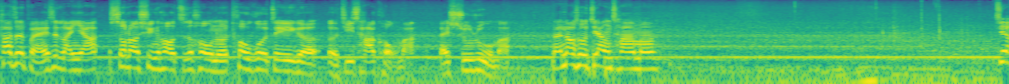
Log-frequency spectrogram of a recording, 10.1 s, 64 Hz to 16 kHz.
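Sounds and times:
low rumble: 6.7 - 10.0.

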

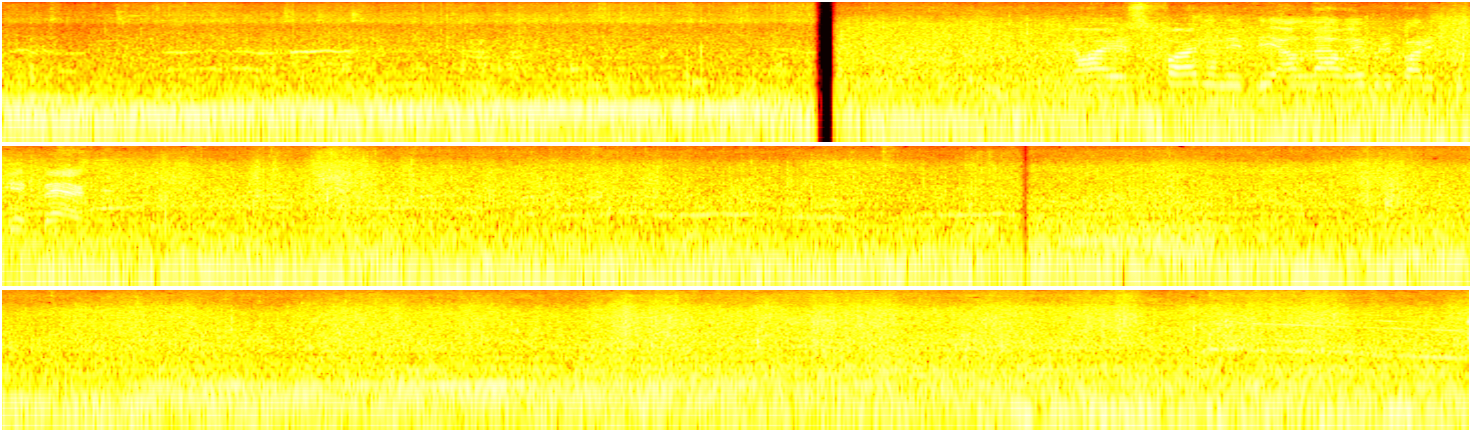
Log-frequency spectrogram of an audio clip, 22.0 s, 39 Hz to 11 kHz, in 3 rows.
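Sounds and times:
churning water: 0.0 - 22.0
watercraft engine running: 0.0 - 22.0
wind buffeting microphone: 0.0 - 22.0.

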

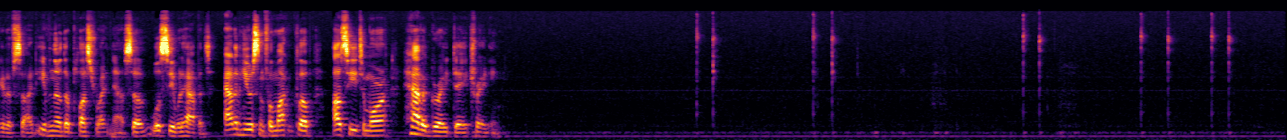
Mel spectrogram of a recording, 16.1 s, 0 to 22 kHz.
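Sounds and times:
low steady hum: 0.0 - 16.0
computer mouse clicking: 8.7 - 9.1, 10.2 - 10.8, 12.8 - 13.2, 14.2 - 15.5.

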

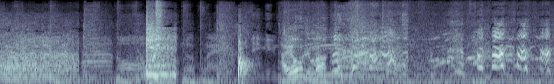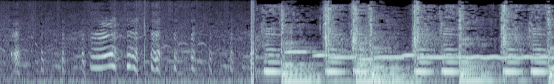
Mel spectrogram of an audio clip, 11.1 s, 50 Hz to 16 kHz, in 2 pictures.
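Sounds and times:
sharp pop: 2.4 - 2.6.

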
